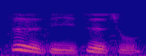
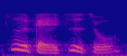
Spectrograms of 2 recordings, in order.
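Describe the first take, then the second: First: The second syllable is pronounced ji. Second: The second syllable is pronounced gei. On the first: The speaker calls it right. "正确的发音是自给自足" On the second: The speaker calls it wrong. "我会读自给自足，错啊"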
